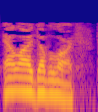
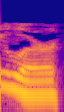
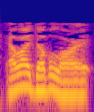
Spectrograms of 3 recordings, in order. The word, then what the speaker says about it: LIRR: Look, that's the only way you pronounce it. That's the only way people around here say it, LIRR. They don't say lur. Nobody says that. They don't say LIRR. I mean, some people might, but they're quickly corrected. LIRR is the right way to say it.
